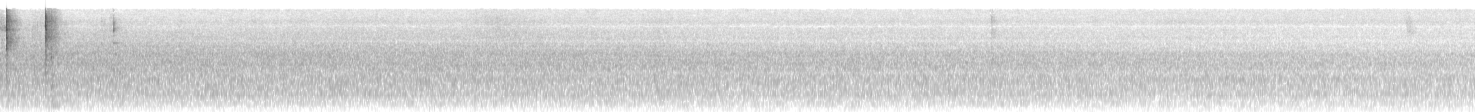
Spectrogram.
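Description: Steady faint hiss of room noise, with two sharp clicks about half a second apart at the very start.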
